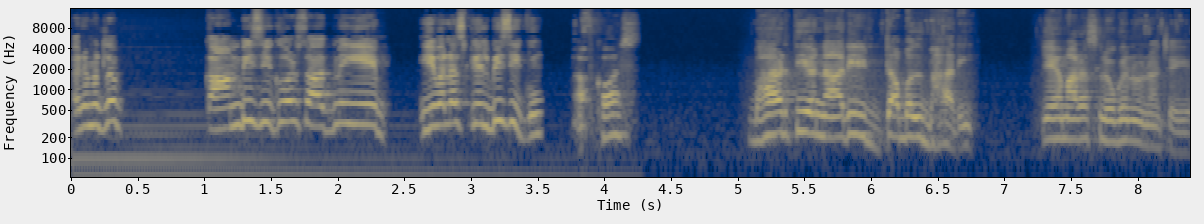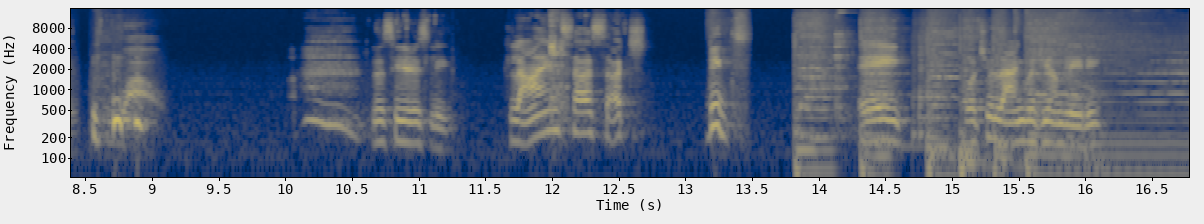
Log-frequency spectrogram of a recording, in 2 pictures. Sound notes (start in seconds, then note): 8.6 giggling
